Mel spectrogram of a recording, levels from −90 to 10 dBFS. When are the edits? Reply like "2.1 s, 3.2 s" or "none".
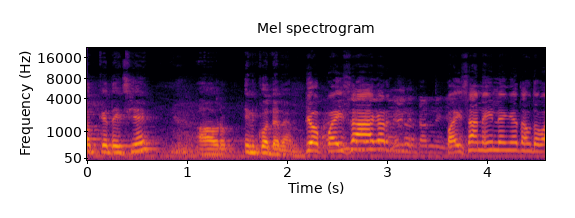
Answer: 2.1 s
